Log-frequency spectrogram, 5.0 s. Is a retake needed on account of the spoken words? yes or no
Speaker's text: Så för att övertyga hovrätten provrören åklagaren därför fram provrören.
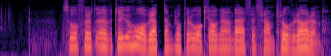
yes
